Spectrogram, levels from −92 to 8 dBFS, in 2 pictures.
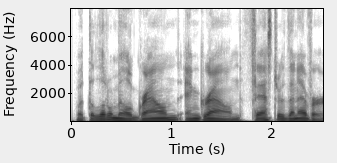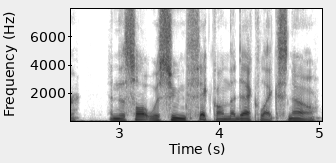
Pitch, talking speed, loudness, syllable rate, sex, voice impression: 110 Hz, 250 wpm, -15 LUFS, 5.2 syllables/s, male, masculine, adult-like, slightly clear, slightly fluent, refreshing, sincere, slightly kind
